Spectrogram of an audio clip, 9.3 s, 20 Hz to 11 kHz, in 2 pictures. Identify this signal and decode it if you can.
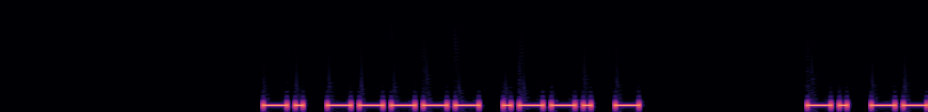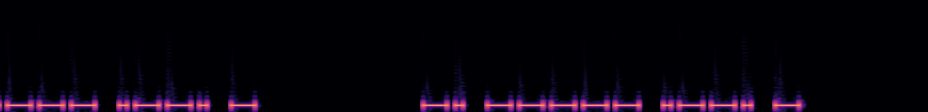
Morse code, heard as a keyed tone, about 32 wpm, 700 Hz. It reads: N0PT N0PT N0PT
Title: USA Call Signs - 4 Characters - Repeated 3x - 30wpm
